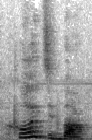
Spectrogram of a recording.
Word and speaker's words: ходьба: Vous dites A, mais vous écrivez un O. Ходьба. Ходьба. Mais vous prononcez ходьба.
